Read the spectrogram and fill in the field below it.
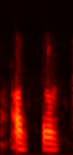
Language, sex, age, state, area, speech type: Sanskrit, male, 18-30, Bihar, rural, conversation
